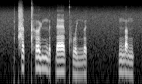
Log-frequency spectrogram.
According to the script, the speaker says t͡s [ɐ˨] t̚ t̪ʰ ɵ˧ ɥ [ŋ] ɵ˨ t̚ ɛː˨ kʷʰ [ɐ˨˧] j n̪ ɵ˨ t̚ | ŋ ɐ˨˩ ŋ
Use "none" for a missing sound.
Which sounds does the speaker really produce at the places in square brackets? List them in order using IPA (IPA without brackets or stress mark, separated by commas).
ɐ˧, ŋ, ɐ˨˩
